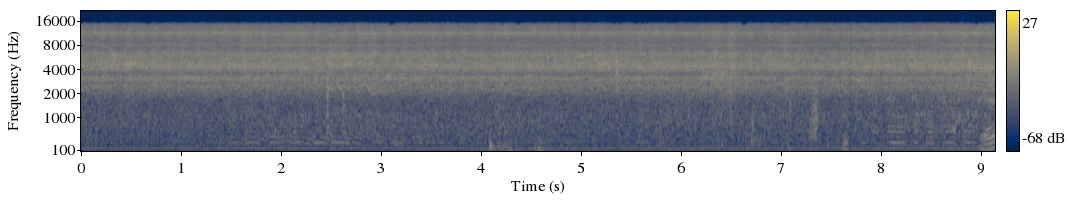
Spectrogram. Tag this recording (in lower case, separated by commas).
speech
